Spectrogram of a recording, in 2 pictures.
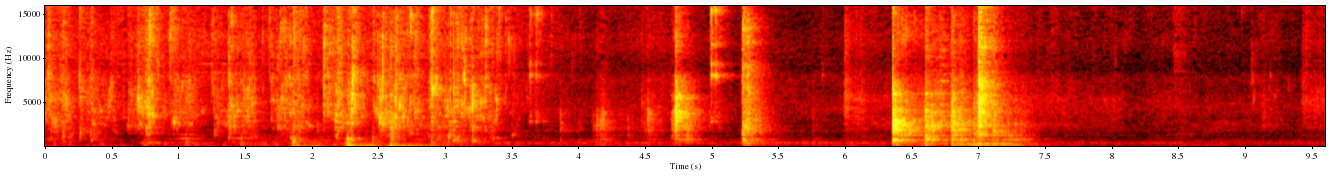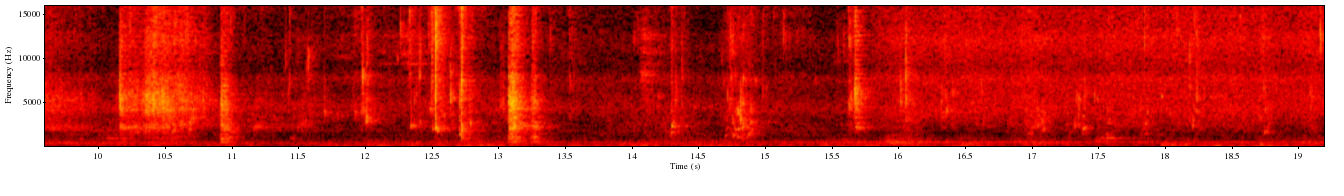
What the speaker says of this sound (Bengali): এই চাল ধোয়ার জলটা আমি রেখে দেব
